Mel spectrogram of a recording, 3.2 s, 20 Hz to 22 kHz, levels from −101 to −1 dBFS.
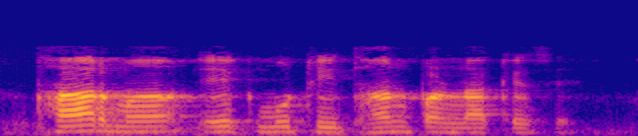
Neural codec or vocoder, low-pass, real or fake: none; 5.4 kHz; real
